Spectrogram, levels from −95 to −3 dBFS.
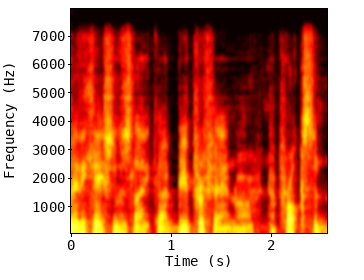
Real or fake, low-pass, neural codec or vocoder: fake; 7.2 kHz; vocoder, 22.05 kHz, 80 mel bands, HiFi-GAN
